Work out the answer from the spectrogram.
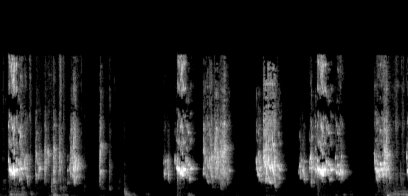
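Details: Pet budgies give sharp bright chirps followed by raspy warbled chatter, each burst separated by short quiet spells, about four groups in all.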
